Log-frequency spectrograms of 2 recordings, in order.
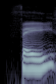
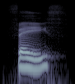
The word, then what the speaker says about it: faith: Faith é aquele A do inglês. Faith, feio TH.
